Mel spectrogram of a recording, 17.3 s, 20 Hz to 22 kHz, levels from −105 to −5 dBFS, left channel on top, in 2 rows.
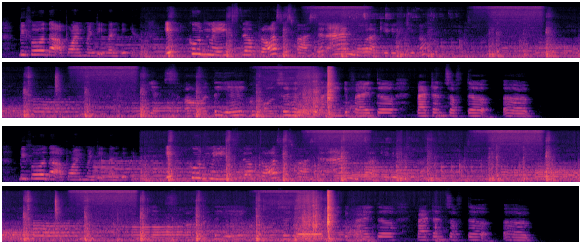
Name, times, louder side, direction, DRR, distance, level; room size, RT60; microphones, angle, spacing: voice 1, 0.0-2.1 2.4-6.7, left 3 dB, 65° left, 1.3 m, -47 dB
sound 1, 1.4-14.1, right 7 dB, 75° right, 0.3 m, -55 dB
sound 2, 2.1-14.3 15.2-15.3, right 5 dB, 45° right, 0.7 m, -47 dB
sound 3, 4.5-5.6 7.0-8.2 9.7-10.7 12.4-13.4, right 4 dB, 15° right, 0.7 m, -57 dB
voice 2, 10.9-16.8, left 5 dB, 85° left, 0.6 m, -52 dB
6.0 x 2.5 x 2.7 m
head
